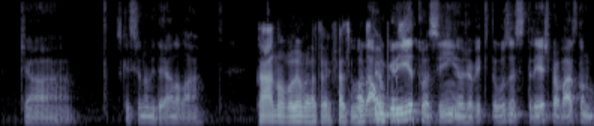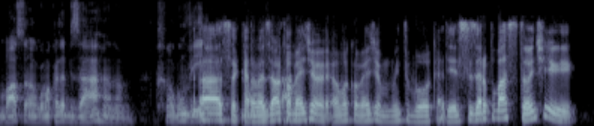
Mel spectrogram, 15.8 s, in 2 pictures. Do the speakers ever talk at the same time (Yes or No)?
Yes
